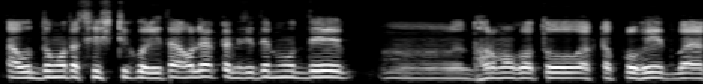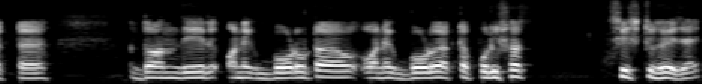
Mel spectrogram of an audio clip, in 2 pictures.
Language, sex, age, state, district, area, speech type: Bengali, male, 45-60, West Bengal, North 24 Parganas, rural, spontaneous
